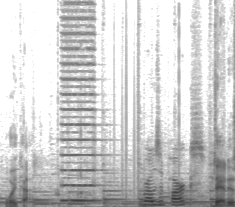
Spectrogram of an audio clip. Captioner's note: buzzer buzzing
